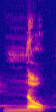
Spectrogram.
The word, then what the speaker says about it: know: Eu não pronuncio K aqui, tá gente? É no.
